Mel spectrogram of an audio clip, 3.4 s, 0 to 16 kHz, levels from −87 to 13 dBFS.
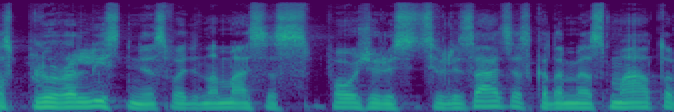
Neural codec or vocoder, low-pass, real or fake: none; 14.4 kHz; real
